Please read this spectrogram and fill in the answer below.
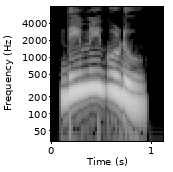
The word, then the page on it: ದಮ್ಮುಕಟ್ಟು: dammu kaṭṭu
